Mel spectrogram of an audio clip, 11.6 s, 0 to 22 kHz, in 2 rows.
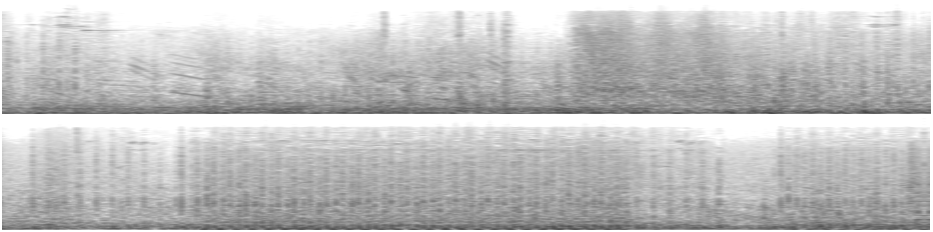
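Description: Dense gunfire from the Battlefield 1 video game, with sustained bursts of rapid shots and booming impacts over a constant loud battle roar, plus a brief stretch of heavy firing, and voices shout in the background.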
